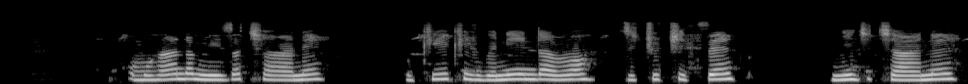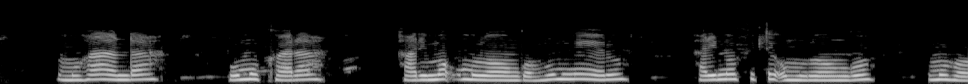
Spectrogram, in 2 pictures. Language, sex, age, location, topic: Kinyarwanda, female, 25-35, Musanze, government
